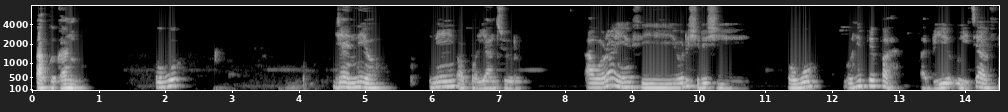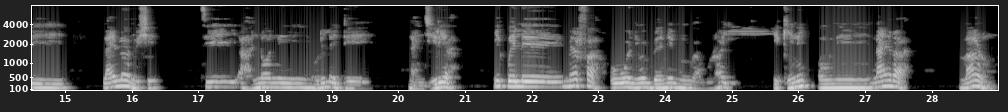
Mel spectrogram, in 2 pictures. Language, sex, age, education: Yoruba, male, 15-29, tertiary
